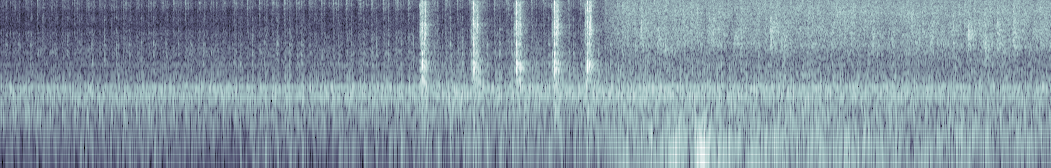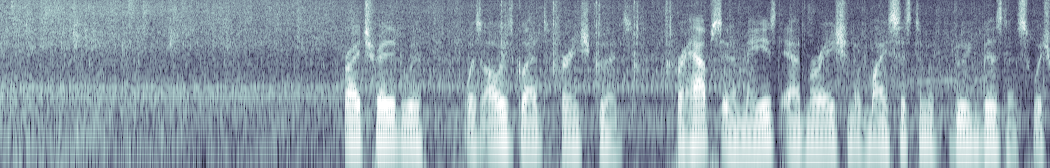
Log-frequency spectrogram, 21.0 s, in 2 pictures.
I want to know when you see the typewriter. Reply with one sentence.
You can hear the typewriter from 4.2 to 6.0 s and from 15.5 to 17.4 s.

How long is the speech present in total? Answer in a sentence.
The speech can be heard for 7 seconds in total.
